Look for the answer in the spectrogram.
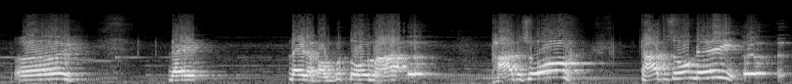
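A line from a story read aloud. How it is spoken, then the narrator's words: Loud yelping cries. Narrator (Vietnamese): Miệng nó cứ la lên oai oái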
